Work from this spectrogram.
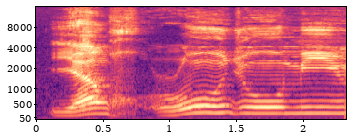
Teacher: Bibir tu jangan ditutup sampai tekan kuat. Tutup sikit je tapi tak tekan kuat. Tapi dengung dia tetap di hidung, jangan di bibir.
